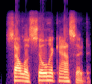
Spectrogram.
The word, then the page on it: salicylic acid: American English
